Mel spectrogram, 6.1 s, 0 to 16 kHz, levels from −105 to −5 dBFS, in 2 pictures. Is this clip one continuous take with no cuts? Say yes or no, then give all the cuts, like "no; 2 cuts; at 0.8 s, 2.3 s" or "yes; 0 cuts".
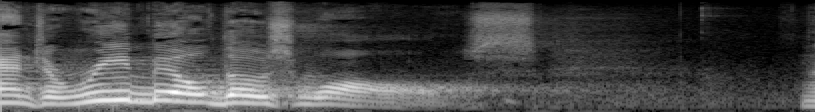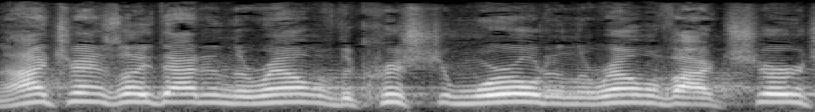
yes; 0 cuts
